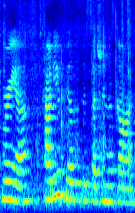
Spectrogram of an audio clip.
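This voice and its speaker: Lady acting as calm firm family therapist, amateur role-play, higher voice, lots of background noise, far off. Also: lightly acted. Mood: mediating, patient. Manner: measured, formal, steering. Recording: noisy echoey room, distant mic.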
